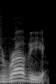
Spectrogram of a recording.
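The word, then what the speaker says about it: Ravi: to them and I say my name is rvy r a v i and they're like bobin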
